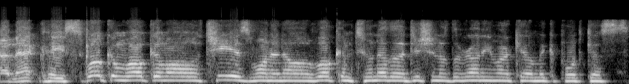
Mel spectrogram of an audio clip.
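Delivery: phony put-on British accent. Welcoming the podcast listeners as a joke, put-on british accent. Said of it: "we're only doing it 'cause we love the British accent".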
